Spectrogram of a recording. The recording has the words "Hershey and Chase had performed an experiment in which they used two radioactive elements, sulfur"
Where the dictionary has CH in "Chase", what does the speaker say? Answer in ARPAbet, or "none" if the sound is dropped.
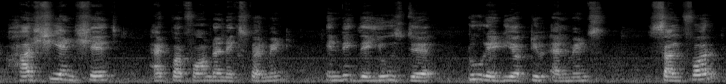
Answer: SH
